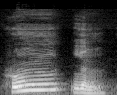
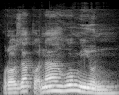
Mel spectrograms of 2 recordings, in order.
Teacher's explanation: Kita baca hum tu bukan panjang tapi kita meletakkan makhraj mim ni dulu. Jangan kita baca rozaqnahum yun.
